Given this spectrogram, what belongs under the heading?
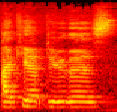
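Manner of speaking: retelling a tearful give-up in labor; half-sobbing retold protest; crying. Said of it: "I start crying because I'm like".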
